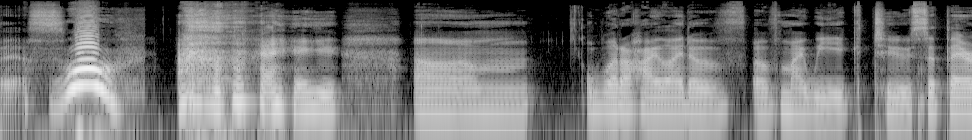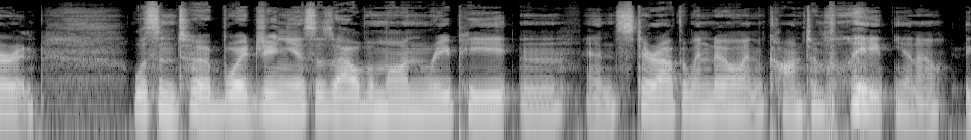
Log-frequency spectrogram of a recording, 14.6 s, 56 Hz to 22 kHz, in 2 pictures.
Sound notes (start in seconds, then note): 2.2 laughs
